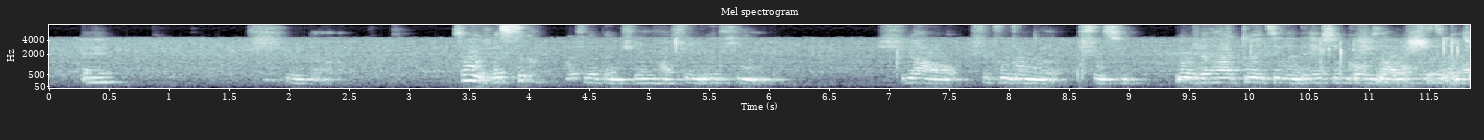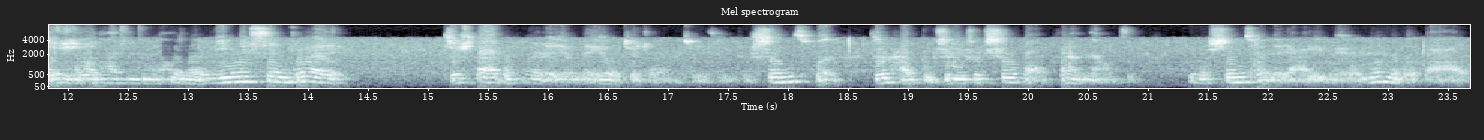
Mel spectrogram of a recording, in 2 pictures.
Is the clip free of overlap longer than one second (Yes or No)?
No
